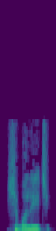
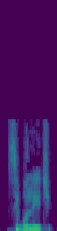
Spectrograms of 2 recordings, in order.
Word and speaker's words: chibolete: não então lhe diziam dize pois chibolete porém ele dizia sibolete por não o podia pronunciar bem então pegavam dele e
